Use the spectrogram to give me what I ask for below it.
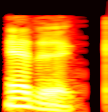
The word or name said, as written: etic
